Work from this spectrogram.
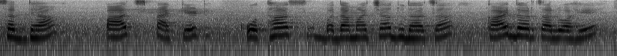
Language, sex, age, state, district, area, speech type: Marathi, female, 30-45, Maharashtra, Mumbai Suburban, urban, read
